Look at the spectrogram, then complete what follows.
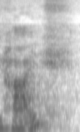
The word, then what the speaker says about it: Reich: vilã pais na verdade o nome se pronuncia corretamente hi porque ele era de origem alemã e ele foi o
